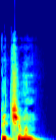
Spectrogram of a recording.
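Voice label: "bitumen", British English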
